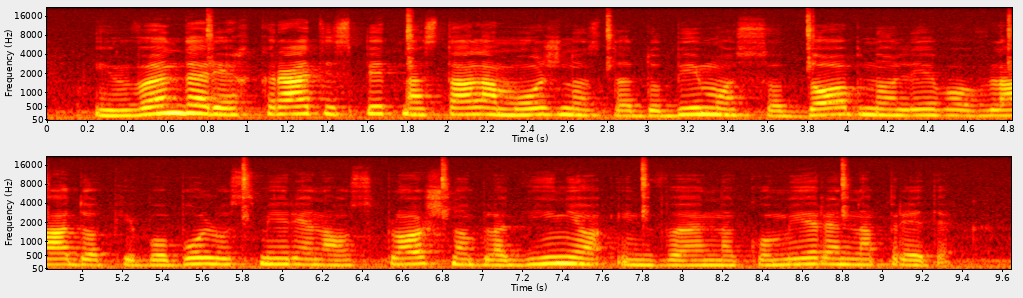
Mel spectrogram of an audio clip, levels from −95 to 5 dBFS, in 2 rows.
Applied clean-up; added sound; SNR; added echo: none; Clock; 15 dB; none.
